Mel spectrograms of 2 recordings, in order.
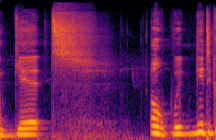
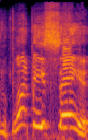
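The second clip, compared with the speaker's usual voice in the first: very high, shrill, exasperated, frustrated yell; 12 semitones higher than usual. Player whose chat message will not send, frustrated outburst. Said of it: "frustrated at chat not sending".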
